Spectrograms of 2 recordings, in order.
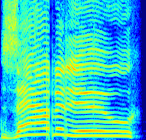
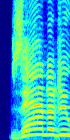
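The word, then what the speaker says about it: Xanadu: Zanadu. Zanadu. I can't believe that was the hardest question. Zanadu. Everyone remembers Zanadu. Zanadu with an X.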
